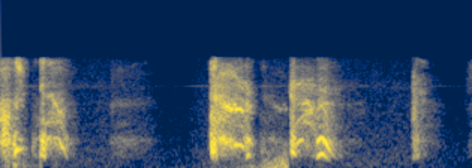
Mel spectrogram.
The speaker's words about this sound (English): Now take one deep cough and he'll burn the rest of them out. Go ahead.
